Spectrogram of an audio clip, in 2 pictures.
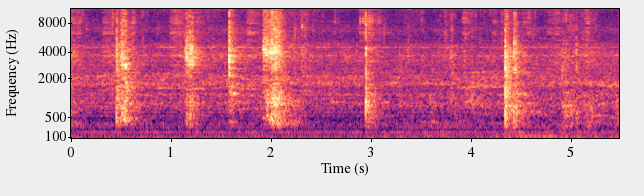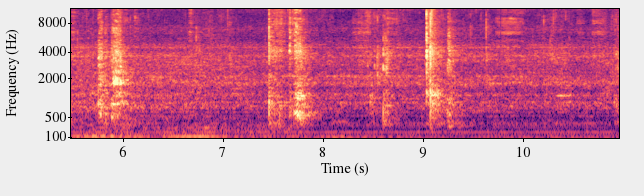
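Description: A metal spatula scraping and knocking against a metal karahi as thick semolina halwa is stirred and mixed. The strokes are short and irregular, about one a second.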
